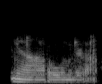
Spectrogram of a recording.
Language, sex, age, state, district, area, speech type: Malayalam, male, 18-30, Kerala, Idukki, rural, conversation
